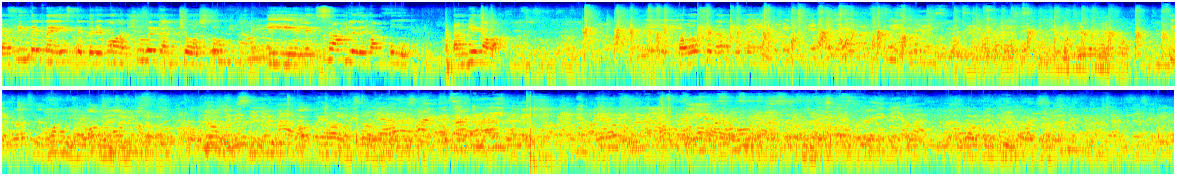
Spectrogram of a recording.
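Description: A live band plays in an echoing room.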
